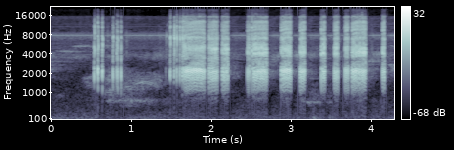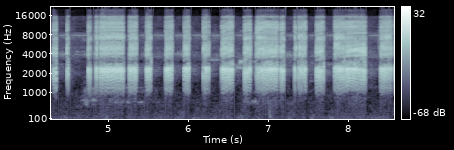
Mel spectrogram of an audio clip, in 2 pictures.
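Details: Cicada, known as cheeveedu in Malayalam, which sings at evening time or in rainy weather; harsh, loud broadband buzzing in rapid bursts of uneven length broken by short silences, over a faint steady high whine.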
